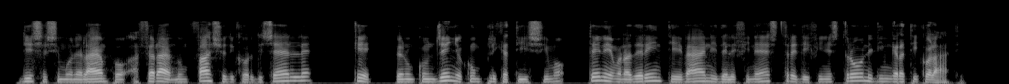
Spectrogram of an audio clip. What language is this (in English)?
Italian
